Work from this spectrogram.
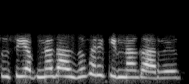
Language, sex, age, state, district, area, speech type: Punjabi, female, 18-30, Punjab, Ludhiana, rural, conversation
